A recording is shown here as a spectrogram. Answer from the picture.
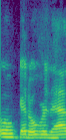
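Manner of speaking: ordinary delivery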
